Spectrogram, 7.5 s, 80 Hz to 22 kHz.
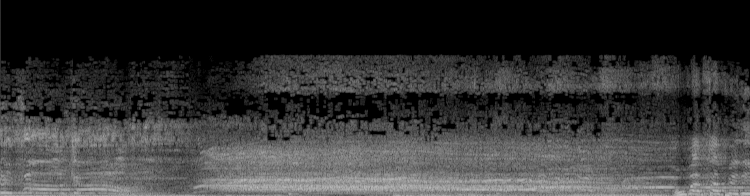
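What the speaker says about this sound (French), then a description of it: "Alors on va gueuler plus fort encore." A crowd at a cosplay parade during Pict Asia 2023 in the Poitiers exhibition hall yells, whoops and bellows loudly in a sustained roar, with individual voices rising out of the mass.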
